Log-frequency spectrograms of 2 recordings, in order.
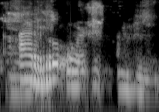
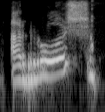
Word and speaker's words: arroz: Arroz and carillo. Carillo is curry. You are noticing these words that end with L, R, and Z, they are stressed on the last syllable. Carillo. And you say carillo.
